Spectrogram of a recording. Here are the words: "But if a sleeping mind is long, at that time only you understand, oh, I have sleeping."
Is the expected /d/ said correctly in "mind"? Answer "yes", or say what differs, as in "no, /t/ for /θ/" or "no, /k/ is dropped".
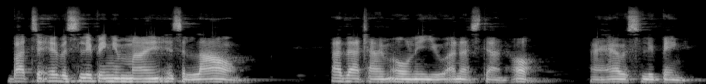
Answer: no, /d/ is dropped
